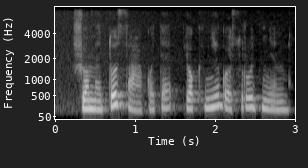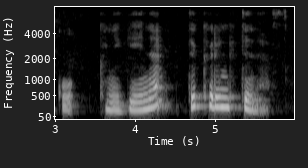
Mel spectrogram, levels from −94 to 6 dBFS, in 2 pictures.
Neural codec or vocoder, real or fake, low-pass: none; real; 7.2 kHz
